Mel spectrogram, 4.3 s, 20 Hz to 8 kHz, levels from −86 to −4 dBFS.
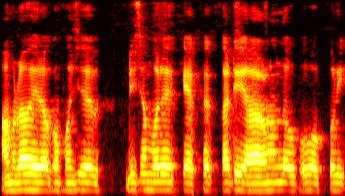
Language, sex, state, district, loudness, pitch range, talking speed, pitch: Bengali, male, West Bengal, Kolkata, -16 LUFS, 115-120 Hz, 140 wpm, 115 Hz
